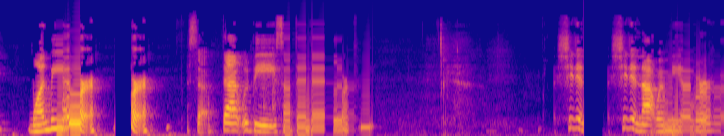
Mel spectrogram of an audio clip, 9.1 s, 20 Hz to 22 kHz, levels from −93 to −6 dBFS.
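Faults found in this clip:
Robotic sound from repeated short buffers, 0.71–1.01 s: rigid metallic buzz at 100 Hz, which fits a 10 ms chunk being looped. Most of the real speech is skipped. Likely cause is jitter buffer underrun, with the playout repeating the last buffer while waiting for data.

Same robotic buzz, 3.56–4.65 s: 100 Hz, with most of the audio replaced by repeats. Likely the same starved playout path.

Same again, 8.29–9.06 s, running to the end: 100 Hz buzz, most content lost to repeats. Likely the same underrun repeating the last buffer.

Stream reconnect, 1.43–2.09 s: about 195 ms of silence, then playback resumes about 464 ms earlier than where it cut off. The connection dropped, a fresh decoder started mid-stream, and the server resent a burst, so that stretch is heard again.

Stream reconnect, 7.29–7.96 s: about 234 ms of silence, then resumes about 441 ms earlier. 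Same mechanism: transport drop, decoder restart and a server resend that replays recent audio.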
